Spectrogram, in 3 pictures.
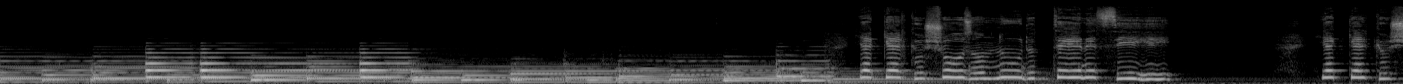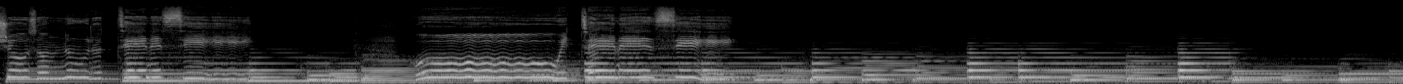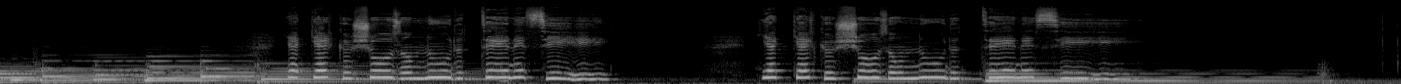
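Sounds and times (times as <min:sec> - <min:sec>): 
alto voice: 0:00.0 - 0:11.8, 0:13.2 - 0:16.8, 0:17.4 - 0:29.6, 0:30.3 - 0:34.2, 0:35.7 - 0:39.7.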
